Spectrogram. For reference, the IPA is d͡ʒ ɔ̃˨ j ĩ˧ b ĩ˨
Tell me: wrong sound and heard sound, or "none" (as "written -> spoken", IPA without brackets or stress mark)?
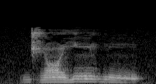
none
